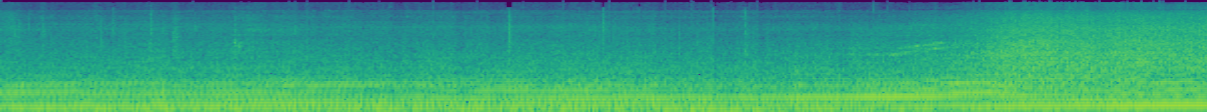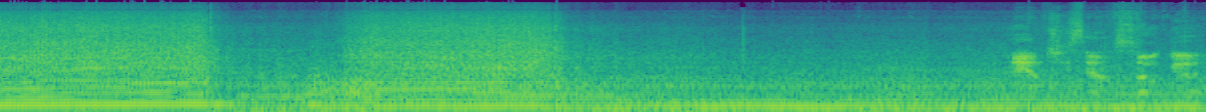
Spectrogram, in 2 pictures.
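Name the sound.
turbocharged car engine with external wastegate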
